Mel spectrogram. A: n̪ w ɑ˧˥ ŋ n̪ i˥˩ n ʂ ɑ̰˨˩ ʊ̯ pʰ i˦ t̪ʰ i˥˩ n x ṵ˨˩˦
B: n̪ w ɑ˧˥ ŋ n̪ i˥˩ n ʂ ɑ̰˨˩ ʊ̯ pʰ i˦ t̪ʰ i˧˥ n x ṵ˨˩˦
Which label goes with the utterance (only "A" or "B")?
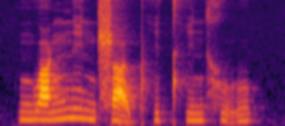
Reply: B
